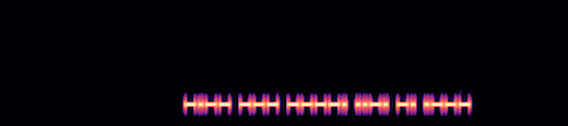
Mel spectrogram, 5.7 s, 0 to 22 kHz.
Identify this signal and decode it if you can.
Morse code, heard as a keyed tone, about 34 wpm, 700 Hz. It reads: YO9FNJ
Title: DXCC-100 Call Signs - 6 Characters - 35wpm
